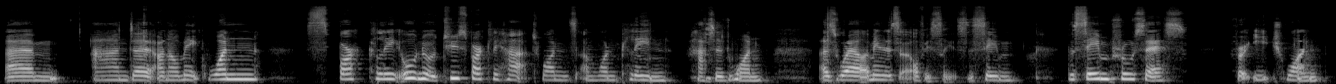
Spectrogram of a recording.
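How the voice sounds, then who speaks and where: A Scottish woman hosting a casual crafting live stream on her phone, rambling and self-deprecating, her voice a little croaky from singing the night before. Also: mid-range voice, slow pace. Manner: chatty, rambling, self-deprecating, many restarts.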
